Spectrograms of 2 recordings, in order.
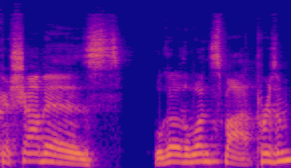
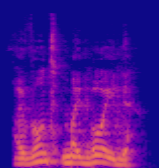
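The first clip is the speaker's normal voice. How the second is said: put-on movie villain voice, growled low; 2 semitones lower than usual. Opening a card pack and quoting a villain: Ivan Vanko impression. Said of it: "My wife hates that impression".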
